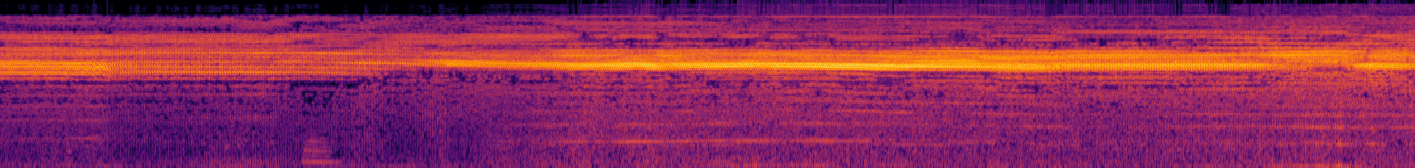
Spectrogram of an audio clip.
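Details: Insects calling in a dense, continuous high-pitched shrill drone that holds steady for the whole stretch and swells slightly in the middle, with a faint low rumble beneath.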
